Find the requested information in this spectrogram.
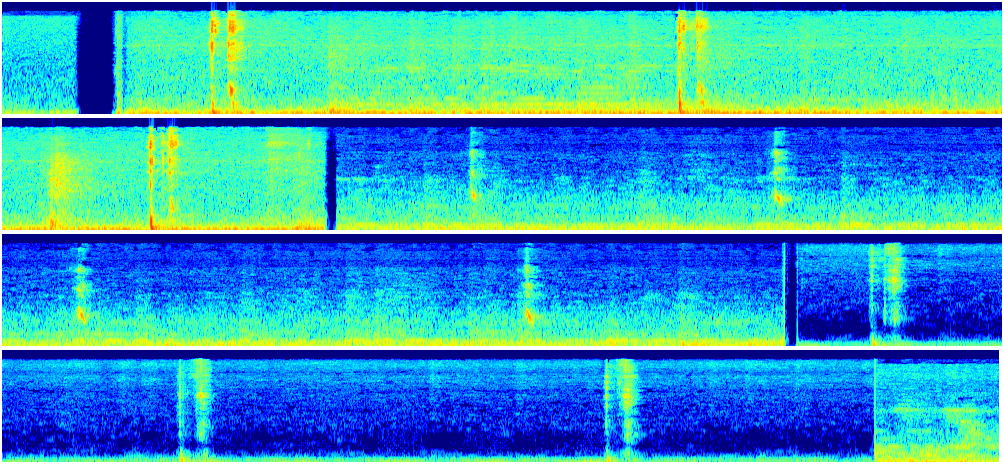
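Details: Puppy hiccups: soft, sharp little clicks repeating at a fairly steady pace over quiet room noise, with music at the start.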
